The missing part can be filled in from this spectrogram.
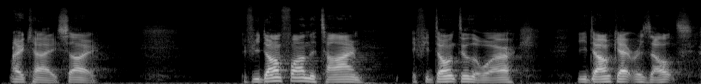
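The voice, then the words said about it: Arnold Schwarzenegger impression. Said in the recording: “I was gonna try impersonate ... it's by Arnold Schwarzenegger ... He's trying to do an impersonation.”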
